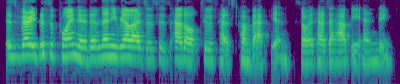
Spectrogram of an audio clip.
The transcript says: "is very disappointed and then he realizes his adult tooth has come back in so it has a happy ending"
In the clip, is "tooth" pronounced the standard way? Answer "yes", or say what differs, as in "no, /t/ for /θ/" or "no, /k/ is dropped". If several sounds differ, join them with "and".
yes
